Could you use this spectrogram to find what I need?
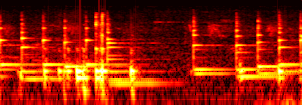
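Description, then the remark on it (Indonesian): A mobile phone ringtone for an incoming call plays a quick, bright melodic phrase of electronic notes, pauses briefly, then starts repeating the tune, clear with no talking. “Suara ponsel milik Bakir berdering.”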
